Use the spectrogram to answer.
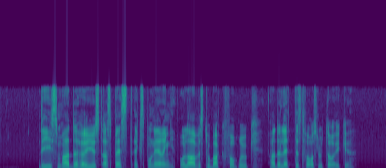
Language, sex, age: Norwegian, male, 37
